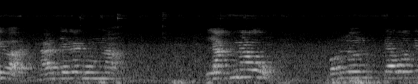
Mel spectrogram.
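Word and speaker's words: Lucknow: नकलऊ बोलते हैं ना इसको बोला जाता है लखनऊ क्या लिखते लखनऊ है बट बोलते लखनऊ ठीक है ख उसमें साइलेंट रहता है मतलब बोलते हैं लेकिन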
